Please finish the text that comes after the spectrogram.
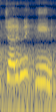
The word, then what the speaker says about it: Charanheen: लिखने में चरणहीना, but it is pronounced as Charanheen because she was footless.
